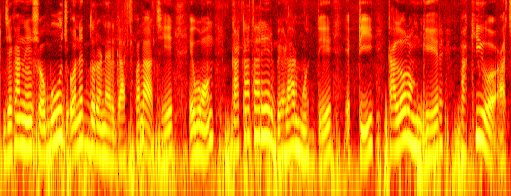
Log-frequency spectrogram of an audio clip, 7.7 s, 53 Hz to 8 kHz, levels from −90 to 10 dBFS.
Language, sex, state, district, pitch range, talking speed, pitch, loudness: Bengali, male, Assam, Hailakandi, 145-205 Hz, 115 wpm, 165 Hz, -14 LUFS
